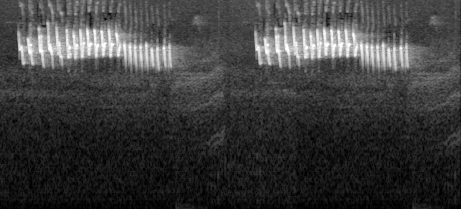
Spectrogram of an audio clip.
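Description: An Orange-crowned Warbler sings two high, rapid trills, each about a second and a half long, holding nearly one pitch before trailing off slightly at the end.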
